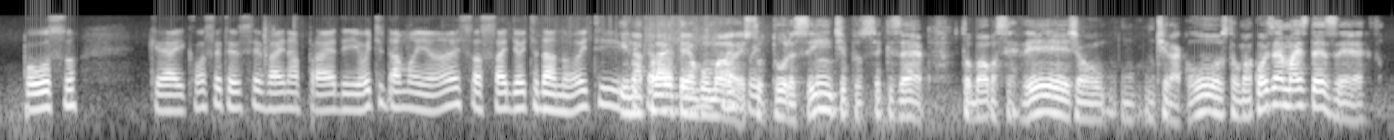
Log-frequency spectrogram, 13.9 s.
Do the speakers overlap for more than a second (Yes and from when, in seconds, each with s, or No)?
Yes, from 6.2 s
